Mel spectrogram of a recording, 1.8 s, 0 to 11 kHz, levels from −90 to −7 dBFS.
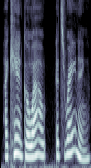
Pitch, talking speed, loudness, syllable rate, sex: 260 Hz, 200 wpm, -16 LUFS, 4.6 syllables/s, female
